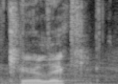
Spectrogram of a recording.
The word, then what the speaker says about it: Kirilik: The word is made up. It's supposed to be Cyrillic, like the alphabet we use in Bulgaria, but it seems that some guys from Macedonia are using the name for a couple of years now, so I had to change it. I just swapped the letter, so it's just K. The word doesn't exist, so I guess Kirilik is the right way to pronounce.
